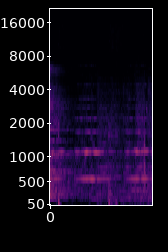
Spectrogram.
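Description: Faint background music: a few sustained, steady tones, with a couple of faint low taps.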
